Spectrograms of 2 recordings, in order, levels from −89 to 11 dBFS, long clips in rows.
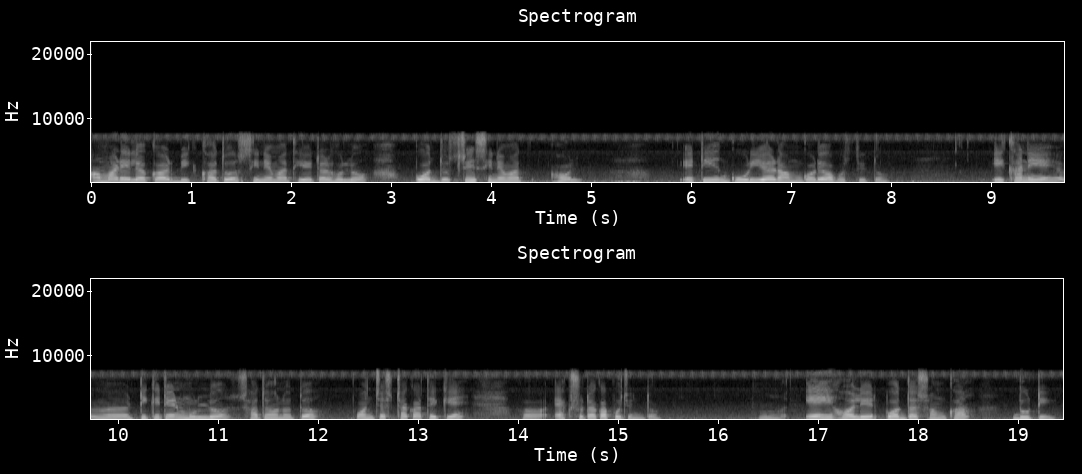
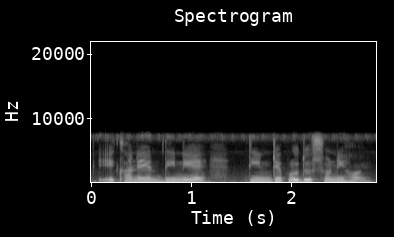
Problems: constant background noise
